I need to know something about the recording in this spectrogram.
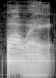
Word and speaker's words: Huawei: say it the uh Chinese Telephone Company there Huawei okay well you say it more Huawei um so America's been waging an economic war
